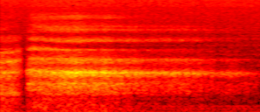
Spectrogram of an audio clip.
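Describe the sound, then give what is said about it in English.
A deep breath drawn in during a guided breathing exercise, a single continuous airy inhale lasting about two seconds, steady and fairly soft, with no talk over it. “One, two, three. Inhale.”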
